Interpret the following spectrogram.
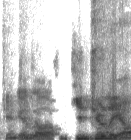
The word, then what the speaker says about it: Giangiulio: Giangiulio, I think it's pronounced. Giangiulio, there you go. That's exactly right.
